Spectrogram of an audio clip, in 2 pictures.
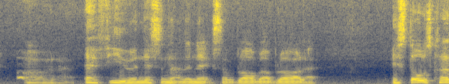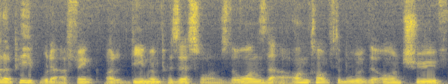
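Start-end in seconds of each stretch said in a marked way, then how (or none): none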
